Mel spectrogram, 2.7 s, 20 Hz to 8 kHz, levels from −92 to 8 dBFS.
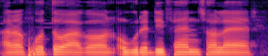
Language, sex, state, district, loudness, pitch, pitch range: Chakma, male, Tripura, Unakoti, -15 LUFS, 125 Hz, 120-125 Hz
